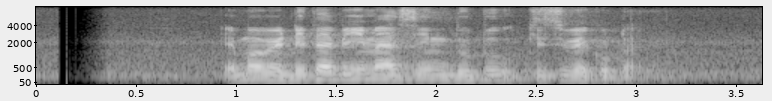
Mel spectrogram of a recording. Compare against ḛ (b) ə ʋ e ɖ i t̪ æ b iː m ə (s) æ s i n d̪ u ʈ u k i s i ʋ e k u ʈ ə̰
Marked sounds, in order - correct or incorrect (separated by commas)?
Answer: incorrect, incorrect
